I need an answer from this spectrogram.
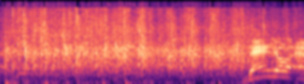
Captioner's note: audience applauding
